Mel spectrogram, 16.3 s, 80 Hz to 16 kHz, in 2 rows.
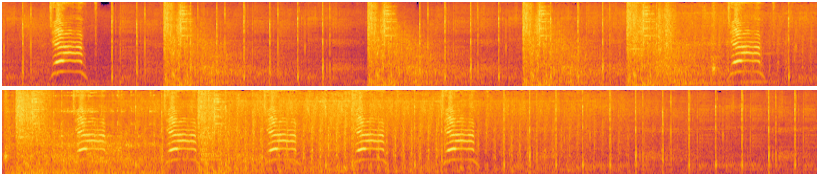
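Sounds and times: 
video game helicopter rotor drone: 0.0 - 16.2
video game gunfire: 1.3 - 12.0.

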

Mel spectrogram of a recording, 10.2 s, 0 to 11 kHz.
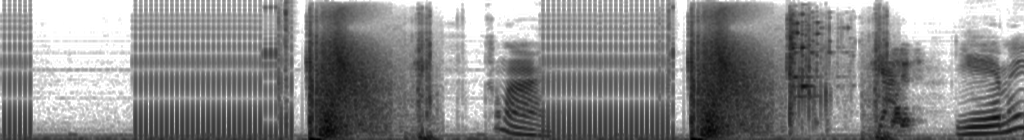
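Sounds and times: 
video game gunshots at a ceramic flower pot target: 0.0 - 0.3, 1.3 - 4.4, 5.4 - 9.1
rapid ticking clicks in a video game: 0.0 - 0.4, 1.3 - 3.1, 5.4 - 7.0
speech: 5.0 - 5.6, 9.0 - 10.2.

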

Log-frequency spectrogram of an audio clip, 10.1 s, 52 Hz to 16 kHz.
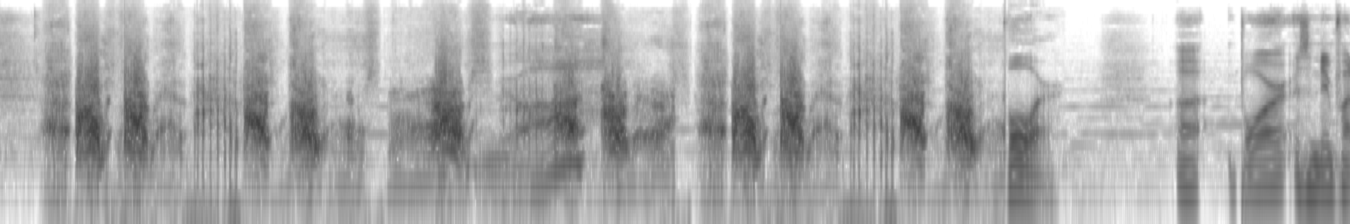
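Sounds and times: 
wolf snarling and growling: 0.3 - 7.6
speech: 2.8 - 4.4, 7.6 - 8.0, 9.4 - 10.1.

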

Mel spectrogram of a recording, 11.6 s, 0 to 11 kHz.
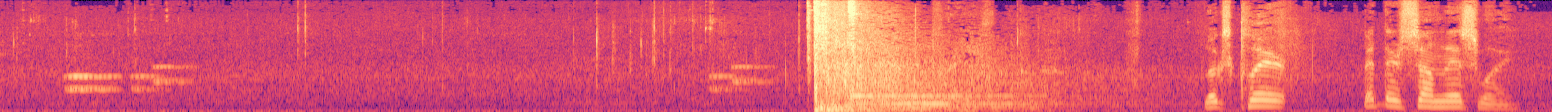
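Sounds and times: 
video game gunshot: 6.1 - 8.0
speech: 9.1 - 11.4.

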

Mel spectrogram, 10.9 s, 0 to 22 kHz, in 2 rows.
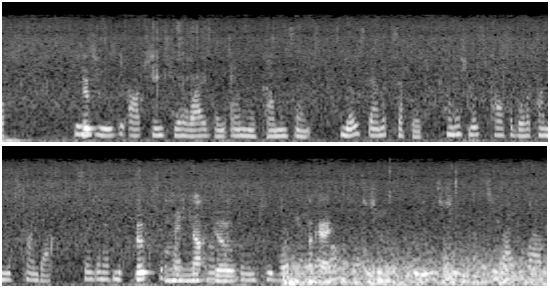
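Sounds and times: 
heavy rain in a thunderstorm: 0.0 - 10.8
speech: 0.0 - 10.8
deep rumbling thunder: 7.8 - 10.8.

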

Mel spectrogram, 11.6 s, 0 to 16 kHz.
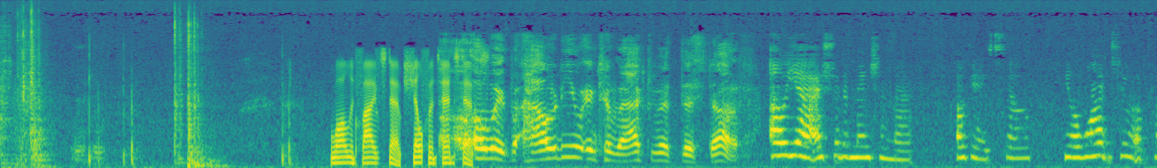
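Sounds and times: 
video game door sound effect clicks and knocks: 0.0 - 0.6, 1.7 - 2.3
speech: 3.3 - 11.5.

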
